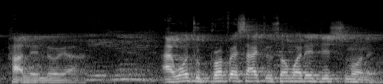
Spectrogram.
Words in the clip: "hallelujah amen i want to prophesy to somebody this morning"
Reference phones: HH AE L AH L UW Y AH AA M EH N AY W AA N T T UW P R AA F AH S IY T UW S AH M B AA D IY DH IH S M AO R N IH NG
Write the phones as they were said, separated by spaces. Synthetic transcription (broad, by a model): HH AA L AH L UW Y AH AA IH W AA N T T UW P R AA F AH S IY T UW S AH M B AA D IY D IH S M AO N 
